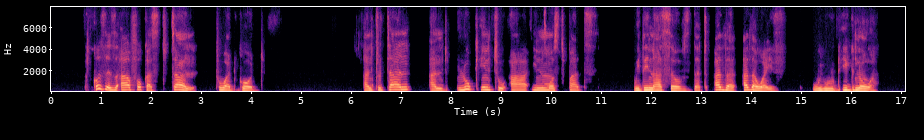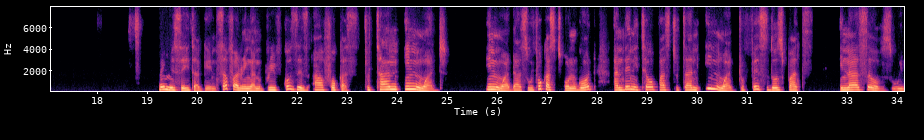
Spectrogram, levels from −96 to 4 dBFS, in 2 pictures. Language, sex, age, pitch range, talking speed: English, female, 50-69, 165-210 Hz, 100 wpm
